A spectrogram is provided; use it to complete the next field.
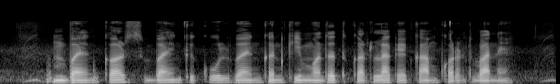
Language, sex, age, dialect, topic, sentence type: Bhojpuri, male, 25-30, Northern, banking, statement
